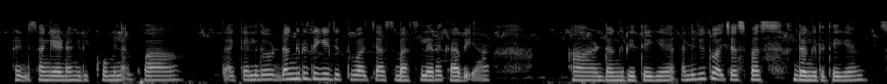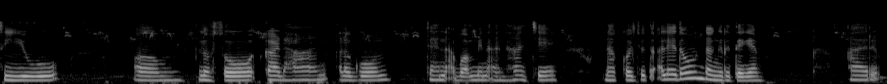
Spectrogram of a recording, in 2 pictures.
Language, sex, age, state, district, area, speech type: Santali, female, 18-30, Jharkhand, Seraikela Kharsawan, rural, spontaneous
